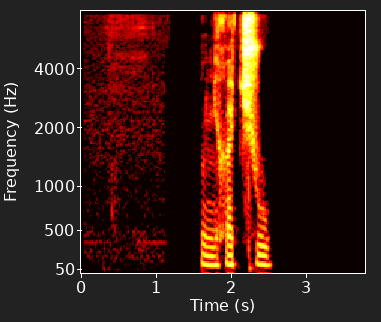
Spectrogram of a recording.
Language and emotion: Russian, angry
